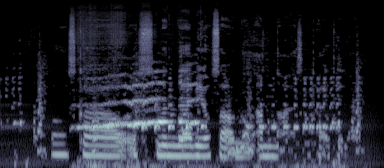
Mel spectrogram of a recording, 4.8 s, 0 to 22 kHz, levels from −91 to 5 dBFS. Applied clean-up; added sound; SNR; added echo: classical method spectral subtraction.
